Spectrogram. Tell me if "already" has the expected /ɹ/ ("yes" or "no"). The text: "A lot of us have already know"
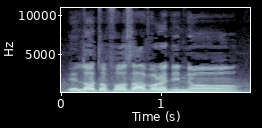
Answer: yes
